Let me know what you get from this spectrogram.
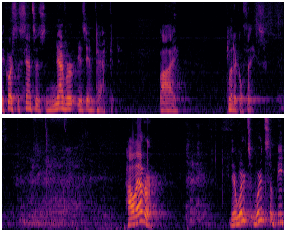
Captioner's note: laughing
